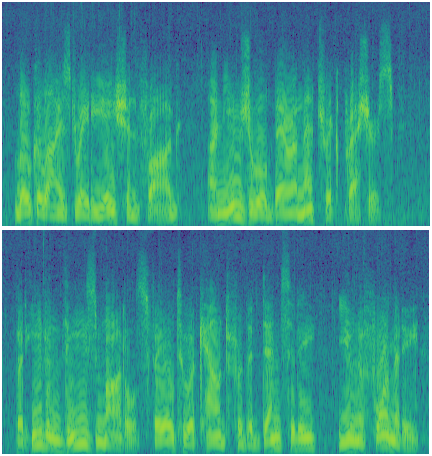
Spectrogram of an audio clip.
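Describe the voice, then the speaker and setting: A man playing a grave radio news anchor in an apocalypse drama, speaking in a measured, formal way. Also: deep voice, slight background noise, poor audio. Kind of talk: scripted radio news bulletin.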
